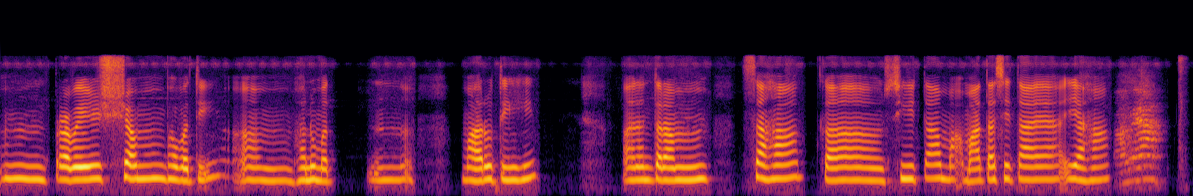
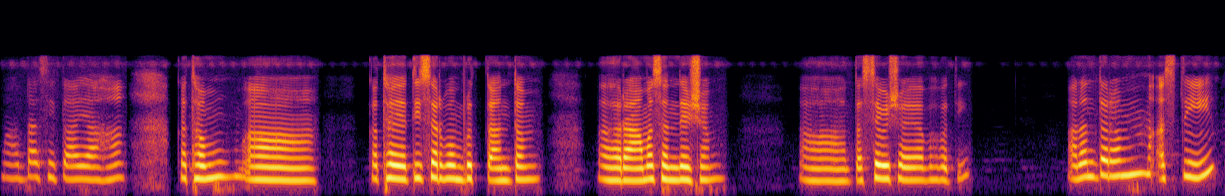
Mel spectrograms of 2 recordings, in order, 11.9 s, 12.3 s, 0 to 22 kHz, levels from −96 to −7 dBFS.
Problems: background sounds at intervals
